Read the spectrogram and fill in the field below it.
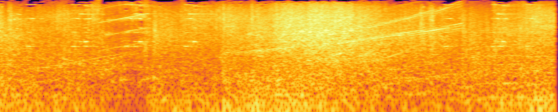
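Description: Missiles whoosh upward with rising whistles.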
